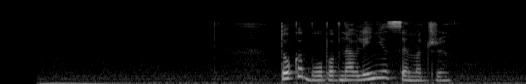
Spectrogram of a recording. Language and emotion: Russian, neutral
